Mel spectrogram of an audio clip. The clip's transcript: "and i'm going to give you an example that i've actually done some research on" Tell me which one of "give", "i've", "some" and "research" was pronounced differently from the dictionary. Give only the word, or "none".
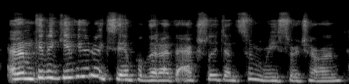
none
